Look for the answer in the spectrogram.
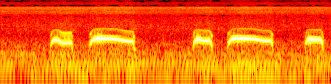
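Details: Spotted dove kept as a decoy bird, singing the "thổ tở đèo lò xo" coo style: short and long mellow hooting notes alternate in uneven pairs over a faint constant high-pitched hum.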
